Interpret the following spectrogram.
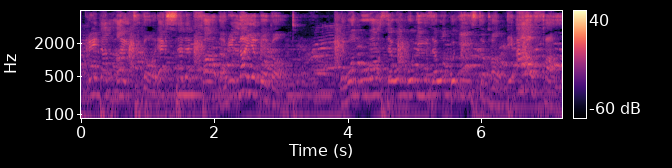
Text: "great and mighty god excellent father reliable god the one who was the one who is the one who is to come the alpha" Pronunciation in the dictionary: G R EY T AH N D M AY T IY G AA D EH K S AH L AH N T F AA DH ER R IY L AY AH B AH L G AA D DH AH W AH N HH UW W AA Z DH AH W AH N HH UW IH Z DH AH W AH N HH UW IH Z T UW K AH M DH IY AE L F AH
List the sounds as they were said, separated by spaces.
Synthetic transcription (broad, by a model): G R EY T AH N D M AY T IY G AA D EH K S AH L AH N T F AA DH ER R IY L AY AH B AH L G AA D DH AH W AH N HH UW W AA S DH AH W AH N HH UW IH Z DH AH W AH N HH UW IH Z T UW K AH M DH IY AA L F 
